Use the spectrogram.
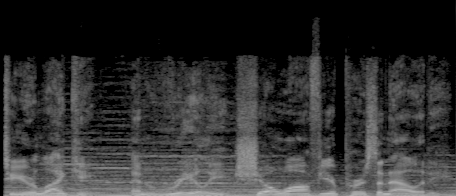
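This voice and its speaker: Lively male promo narrator. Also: medium pitch, normal speed. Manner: promotional, smoothly paced presentation. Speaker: showcase presenter. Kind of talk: scripted narration. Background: music playing.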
